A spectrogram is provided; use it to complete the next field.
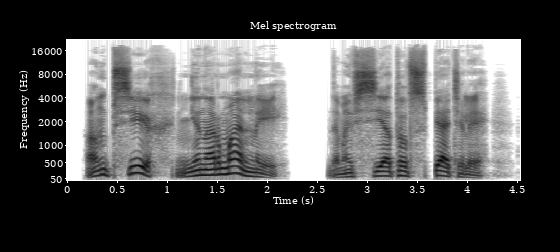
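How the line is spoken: Sharp. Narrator (Russian): резко добавил Филипп

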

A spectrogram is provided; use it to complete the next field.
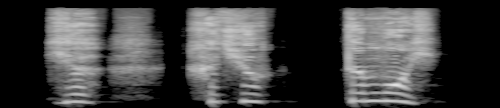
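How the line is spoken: Faltering, tearful voice. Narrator (Russian): прерывающимся голосом изрекла Белозерова, а после разрыдалась

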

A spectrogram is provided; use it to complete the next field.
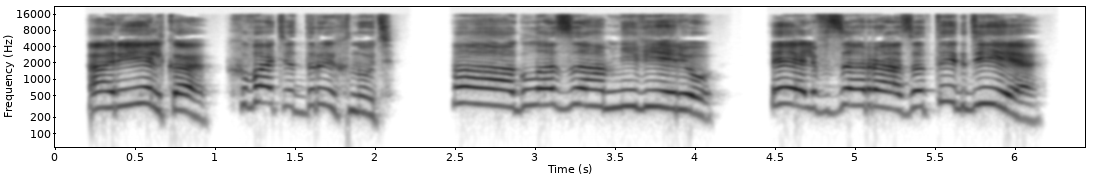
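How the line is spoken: Shouted. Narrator (Russian): прокричала

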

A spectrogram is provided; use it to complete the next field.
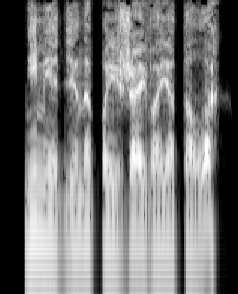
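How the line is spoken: Angry command. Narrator (Russian): приказал Джабраиль, зло сверкая глазами

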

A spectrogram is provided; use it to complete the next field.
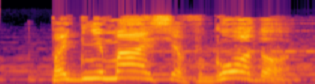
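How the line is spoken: Ringing shout. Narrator (Russian): звонко выкрикнул Пипин

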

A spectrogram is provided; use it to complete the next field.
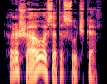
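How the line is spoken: Casual tone. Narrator (Russian): сказал он небрежным тоном

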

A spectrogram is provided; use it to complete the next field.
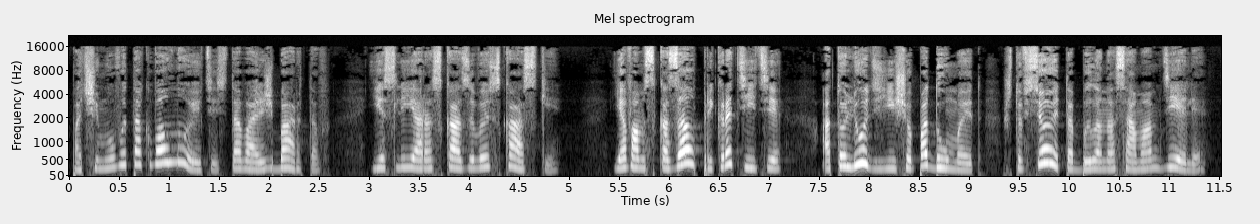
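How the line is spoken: Calm question. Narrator (Russian): Она же спокойно спросила

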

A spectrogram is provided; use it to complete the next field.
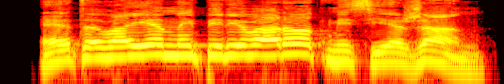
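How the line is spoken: Threatening shout. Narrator (Russian): угрожающим тоном прокричал я

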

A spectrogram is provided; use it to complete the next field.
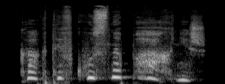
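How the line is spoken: Whisper. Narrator (Russian): прошептала мучительница

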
